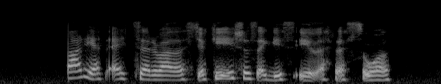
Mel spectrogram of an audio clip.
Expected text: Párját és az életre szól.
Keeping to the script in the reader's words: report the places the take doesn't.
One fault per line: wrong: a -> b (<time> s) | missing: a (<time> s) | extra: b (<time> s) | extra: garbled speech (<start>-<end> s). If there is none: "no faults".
extra: egyszer választja ki (1.1 s)
extra: egész (2.6 s)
